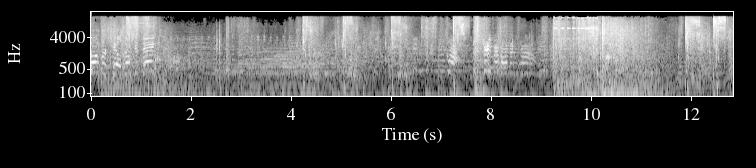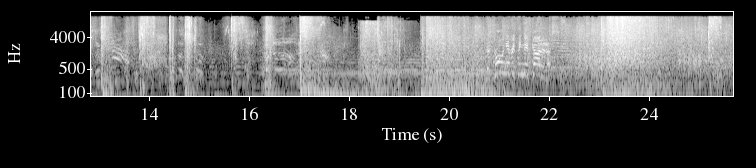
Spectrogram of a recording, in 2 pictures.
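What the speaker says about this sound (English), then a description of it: "Rockets! Take cover!" Rockets explode in a Spider-Man video game as a run of heavy booms and crashing blasts, some louder than others and spread irregularly over the span, with voices speaking between and over the explosions.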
